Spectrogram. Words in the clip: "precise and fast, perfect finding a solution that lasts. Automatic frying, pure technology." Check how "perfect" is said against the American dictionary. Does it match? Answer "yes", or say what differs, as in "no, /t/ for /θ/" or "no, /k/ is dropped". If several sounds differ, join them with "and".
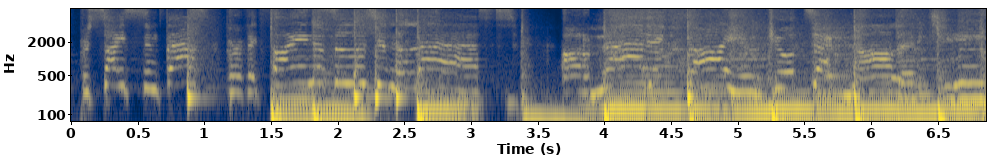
yes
